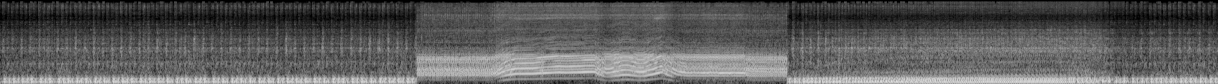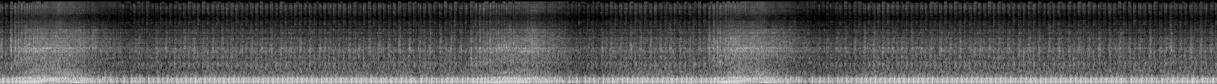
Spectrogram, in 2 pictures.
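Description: Motorcycle engine running after a carburetor rebuild, steady mid-pitched idle broken by a loud throttle burst early on, then several sharp revs rising and falling in quick succession, close and loud throughout.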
